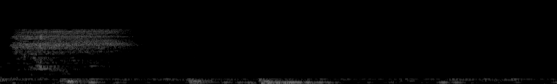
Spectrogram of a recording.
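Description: A single deep breath taken to end a practice session, a long airy rush lasting over a second at the start, fading into a low, quiet background rumble with no talking.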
